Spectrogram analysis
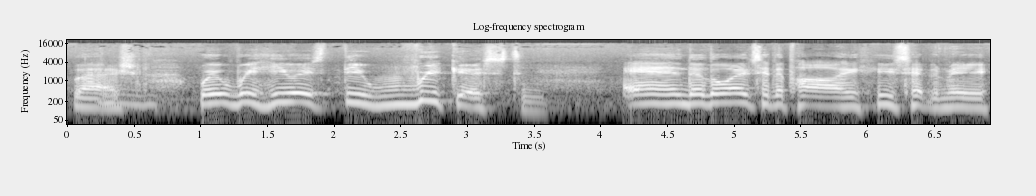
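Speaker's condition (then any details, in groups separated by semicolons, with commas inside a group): Cerebral palsy; wheelchair user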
